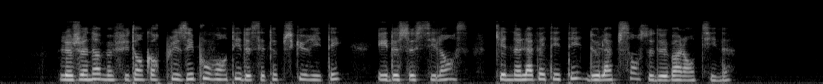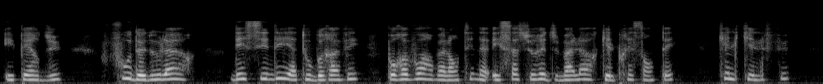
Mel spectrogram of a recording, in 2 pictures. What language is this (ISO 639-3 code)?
fra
